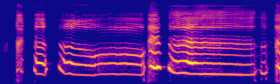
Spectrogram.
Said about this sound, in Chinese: 隐约间他好像听见了哭声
